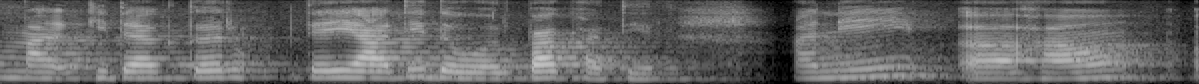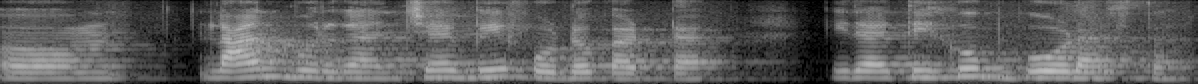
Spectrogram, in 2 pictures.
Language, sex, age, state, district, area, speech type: Goan Konkani, female, 18-30, Goa, Murmgao, rural, spontaneous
